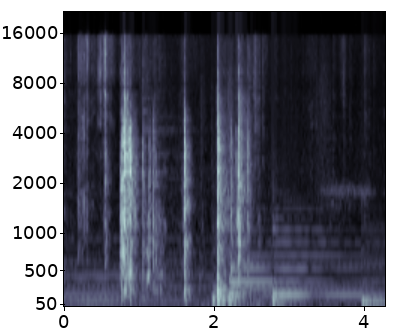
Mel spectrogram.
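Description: A deck of tarot cards being shuffled: irregular bursts of papery rustling and soft slaps, then a quieter stretch with a low steady hum underneath.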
